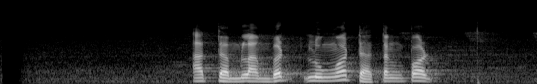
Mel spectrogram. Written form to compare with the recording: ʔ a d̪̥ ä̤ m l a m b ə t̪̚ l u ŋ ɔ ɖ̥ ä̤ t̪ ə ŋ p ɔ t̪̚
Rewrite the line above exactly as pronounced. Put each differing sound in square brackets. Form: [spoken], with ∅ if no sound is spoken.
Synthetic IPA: ʔ a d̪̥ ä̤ m l a m b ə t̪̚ l u ŋ ɔ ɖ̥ ä̤ t̪ ə ŋ p ɔ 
